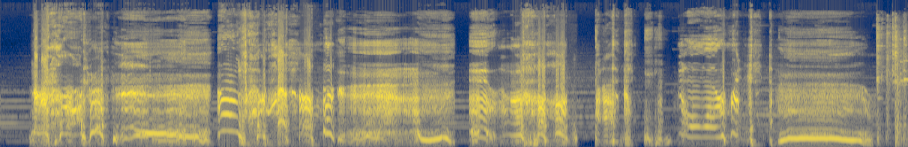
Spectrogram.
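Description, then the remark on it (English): A man's voice acts out choking: strained coughs, hacking, drawn-out groans and ragged gasps, loud, in irregular bursts with brief pauses between them. “His coughs and gasps grew louder.”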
